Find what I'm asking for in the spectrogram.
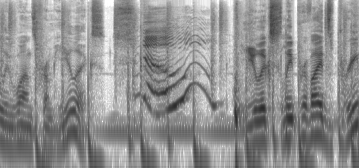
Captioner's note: Adorable little fakemon cry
